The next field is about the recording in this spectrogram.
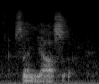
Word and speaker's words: sannyasa: Actually, the word sannyas is composed of three syllables, sannyasa, but actually two words, sannyasa.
